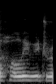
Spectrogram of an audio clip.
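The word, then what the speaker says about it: Holywood: We lived in an area called the Hollywood Road, as in spelt Holy, not Holly, but pronounced Holly.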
